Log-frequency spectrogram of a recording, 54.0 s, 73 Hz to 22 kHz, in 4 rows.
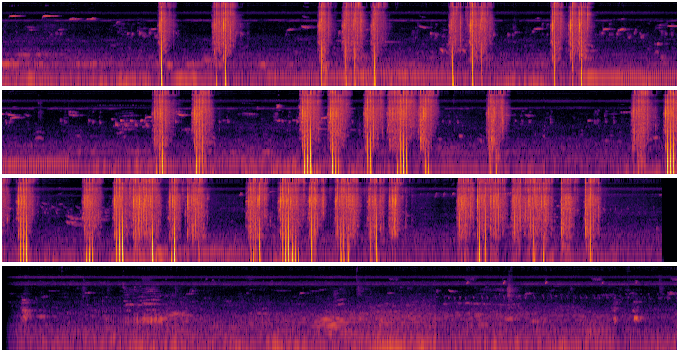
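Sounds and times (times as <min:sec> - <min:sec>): faint bird chirps: 0:00.0 - 0:40.2
airsoft gun firing: 0:03.1 - 0:03.5, 0:04.2 - 0:04.8, 0:06.3 - 0:07.8, 0:08.9 - 0:09.9, 0:11.0 - 0:11.9, 0:16.5 - 0:17.8, 0:19.4 - 0:22.3, 0:23.2 - 0:23.7, 0:26.1 - 0:27.9, 0:28.6 - 0:31.2, 0:31.9 - 0:35.2, 0:36.1 - 0:39.1.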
